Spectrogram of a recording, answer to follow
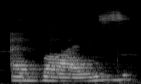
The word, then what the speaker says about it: advise: Advise and advice. The difference is in the final consonant sound. Z and s. Very slight.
